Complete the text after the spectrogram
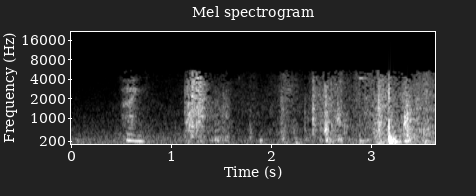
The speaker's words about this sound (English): that's my desk. Open the drawer, I will.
